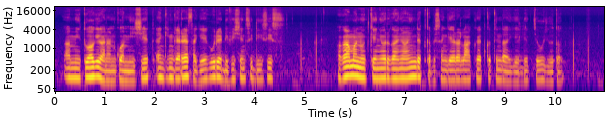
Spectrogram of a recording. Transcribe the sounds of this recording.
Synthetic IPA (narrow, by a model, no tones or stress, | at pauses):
amitwɔkikanankwamiʃetaŋɡiŋɡɛɾɛsakekuɾedifiʃensidisis | pakamanutkeɲoɾikaɲaindetkabɪsaŋɡɛɾɔlakwɛtkotindaikeljek̚t͡ʃeut͡ʃutol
